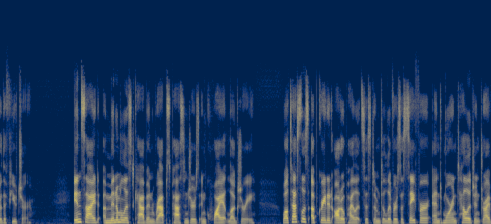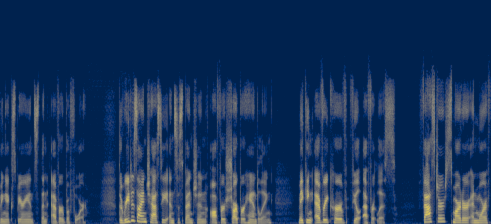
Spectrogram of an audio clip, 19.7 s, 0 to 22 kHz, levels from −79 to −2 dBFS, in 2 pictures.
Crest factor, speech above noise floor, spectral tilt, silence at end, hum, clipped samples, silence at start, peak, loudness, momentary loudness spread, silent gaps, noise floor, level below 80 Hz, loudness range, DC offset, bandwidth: 20 dB; 40 dB; -2.5 dB/octave; 0.05 s; none; under 0.1%; 0 s; -2 dBFS; -20 LUFS; 14 LU; none; -61 dBFS; -68 dBFS; 4 LU; under 0.1%; 16.5 kHz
